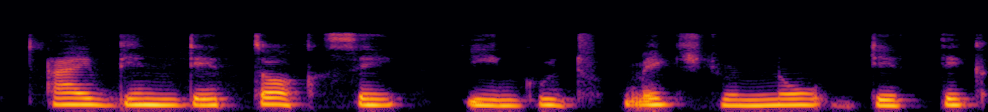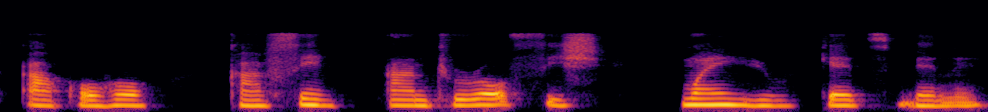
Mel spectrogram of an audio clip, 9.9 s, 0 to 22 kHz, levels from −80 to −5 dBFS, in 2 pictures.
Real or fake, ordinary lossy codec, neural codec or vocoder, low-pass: fake; Opus, 64 kbps; codec, 16 kHz, 1 kbps, X-Codec, WavLM features, trained on Multilingual LibriSpeech; 7.2 kHz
